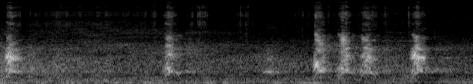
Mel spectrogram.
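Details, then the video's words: Reactive, aggressive dog seized after mistreatment and now in behavioural rehabilitation, barking: short, sharp single barks spaced a second or so apart, four or five in all, over a quiet background. "Se noi inibiamo punendo il cane quando ringhia, quando abbaia, poi impara ad attaccare senza segnali di preavviso."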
